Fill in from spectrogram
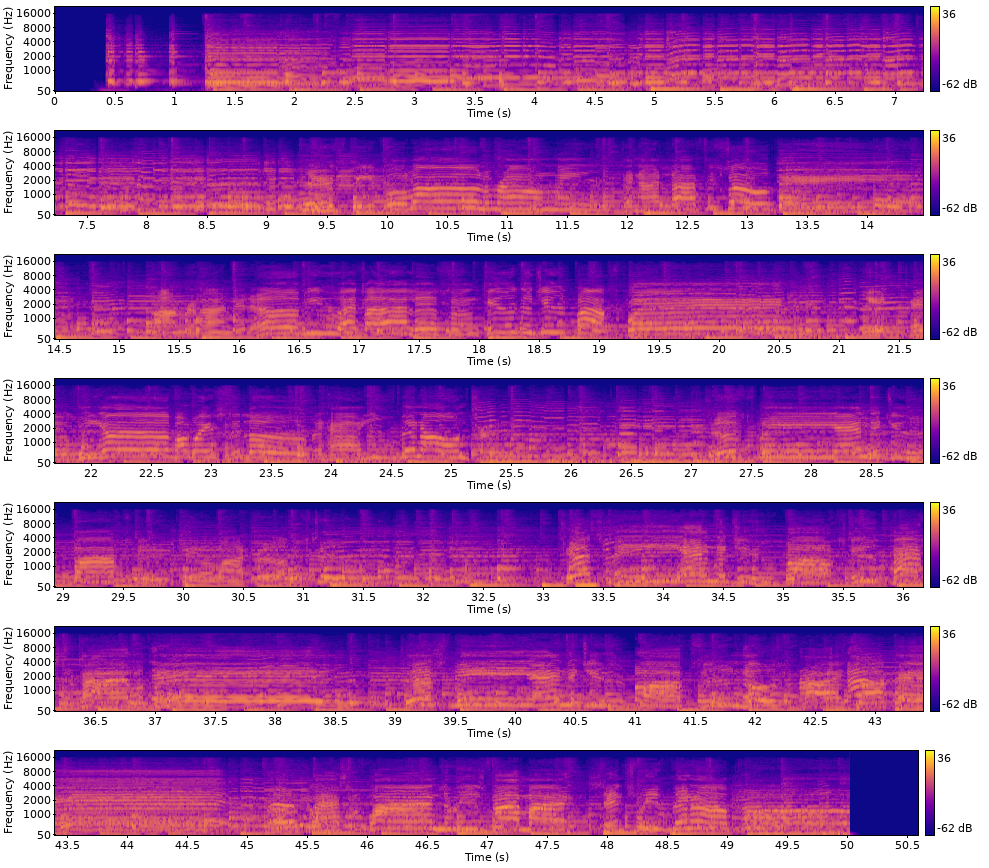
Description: Genre: Bluegrass, Honky-Tonk, Gospel, Christmas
